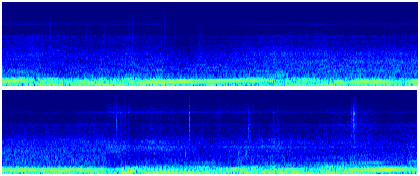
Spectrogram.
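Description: A car engine hums and shifts pitch as the car drives along.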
